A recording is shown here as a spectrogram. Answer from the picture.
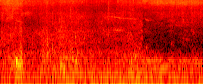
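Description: Quiet outdoor ambience over a wetland: a low steady background with a few faint brief knocks and a thin faint bird call about two seconds in.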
